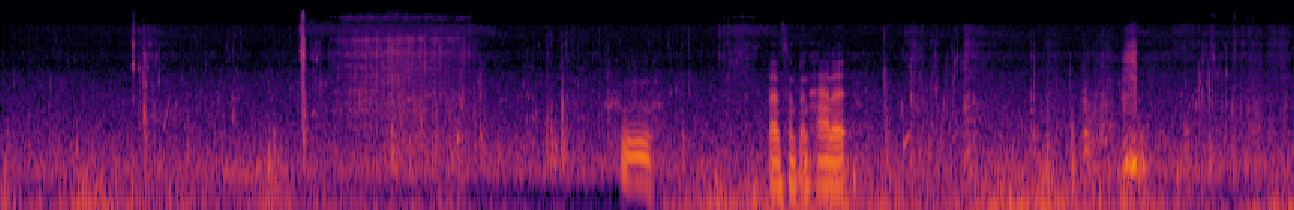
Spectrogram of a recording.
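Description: Water laps gently against a kayak's hull.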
